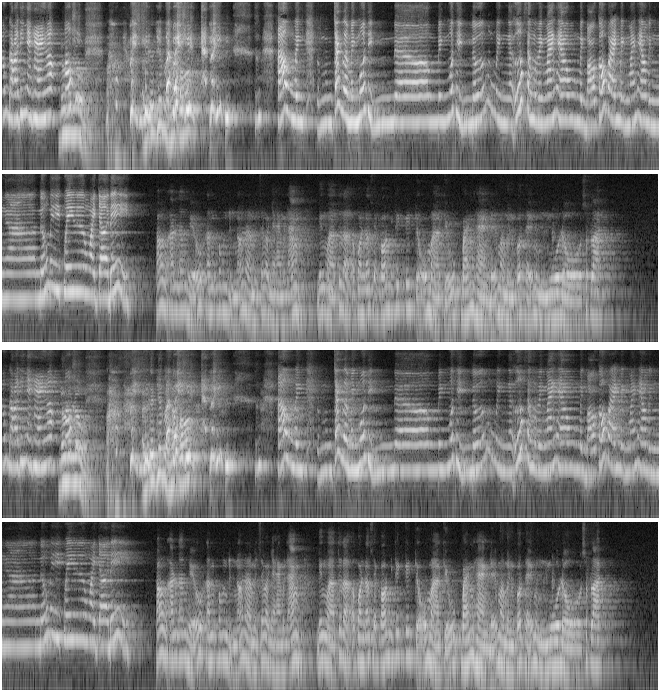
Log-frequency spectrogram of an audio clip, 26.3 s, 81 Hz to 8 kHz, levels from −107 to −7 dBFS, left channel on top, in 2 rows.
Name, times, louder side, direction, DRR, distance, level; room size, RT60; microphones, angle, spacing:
voice 1, 0.0-3.0 3.3-15.7, left 5 dB, 50° left, 14 dB, 0.5 m, -26 dB
voice 2, 1.1-1.7 2.1-3.8 16.2-25.1, right 2 dB, 55° right, 8 dB, 1.0 m, -32 dB
12.0 x 7.8 x 7.6 m, 1.2 s
head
